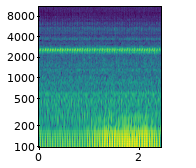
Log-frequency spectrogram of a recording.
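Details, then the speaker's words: 2000 Toyota Land Cruiser Colorado VX J95, 1KZ-TE turbo diesel, heard at the rear: a steady high-pitched turbo whistle over an even idle with no wavering and no smoke; the normal turbo note. "nice toyota turbo whistle"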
